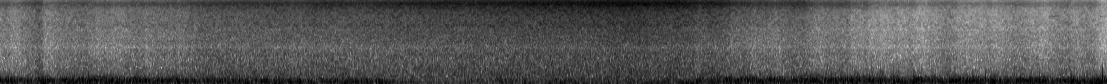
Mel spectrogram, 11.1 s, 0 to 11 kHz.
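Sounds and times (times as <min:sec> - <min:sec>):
wind buffeting microphone: 0:00.0 - 0:11.0
waterfall rushing: 0:00.1 - 0:08.9.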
